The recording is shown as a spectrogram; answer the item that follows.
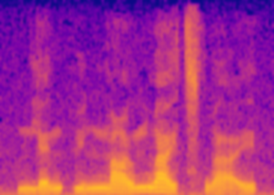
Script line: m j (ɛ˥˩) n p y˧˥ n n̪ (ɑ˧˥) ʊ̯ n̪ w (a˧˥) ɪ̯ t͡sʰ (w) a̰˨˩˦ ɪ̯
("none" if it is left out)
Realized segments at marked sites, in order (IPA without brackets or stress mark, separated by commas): ɛ˧˥, ɑ˧˥, a˥˩, w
